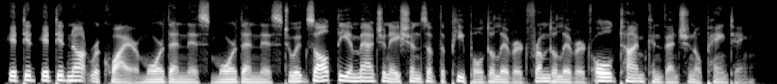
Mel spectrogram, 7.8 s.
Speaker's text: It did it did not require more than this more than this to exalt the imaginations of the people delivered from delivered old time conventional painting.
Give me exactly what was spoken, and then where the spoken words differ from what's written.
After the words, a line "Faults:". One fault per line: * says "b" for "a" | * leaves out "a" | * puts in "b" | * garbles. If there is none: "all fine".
It did it did not require more than this more than this to exalt the imaginations of the people delivered from delivered old time conventional painting.
Faults:
all fine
